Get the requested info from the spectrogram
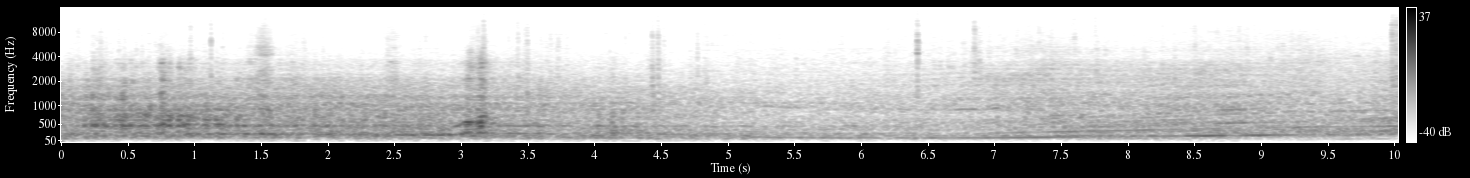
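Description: Car engine noise heard inside a car's cabin, with a short loud blip about three seconds in. From about halfway on, the engine note rises steadily as the cars accelerate.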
